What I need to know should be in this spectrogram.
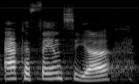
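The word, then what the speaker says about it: akatharsia: Now, this is a Greek word that's pronounced akathansia, and it's anything that defiles or contaminates.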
